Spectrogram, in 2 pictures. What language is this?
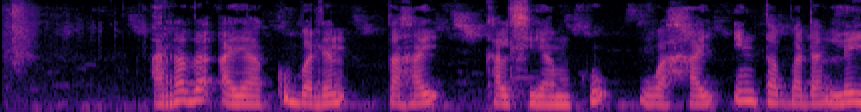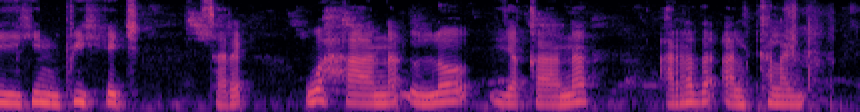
Somali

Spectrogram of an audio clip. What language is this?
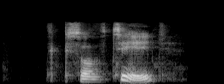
Kabyle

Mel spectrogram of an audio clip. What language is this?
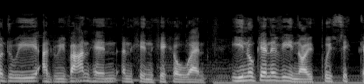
Welsh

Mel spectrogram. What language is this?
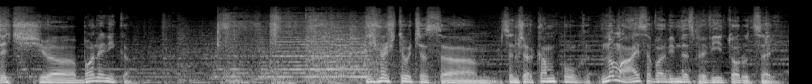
Romanian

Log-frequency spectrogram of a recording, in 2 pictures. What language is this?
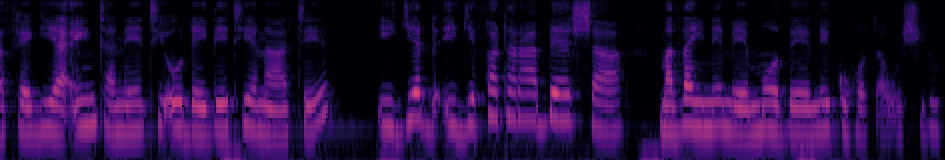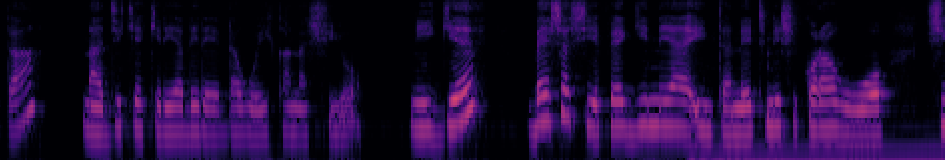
Kikuyu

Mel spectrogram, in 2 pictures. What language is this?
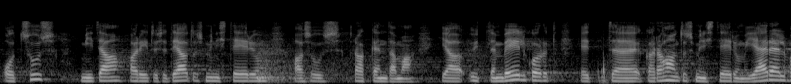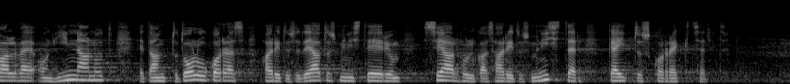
Estonian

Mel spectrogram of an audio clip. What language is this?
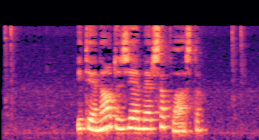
Latgalian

